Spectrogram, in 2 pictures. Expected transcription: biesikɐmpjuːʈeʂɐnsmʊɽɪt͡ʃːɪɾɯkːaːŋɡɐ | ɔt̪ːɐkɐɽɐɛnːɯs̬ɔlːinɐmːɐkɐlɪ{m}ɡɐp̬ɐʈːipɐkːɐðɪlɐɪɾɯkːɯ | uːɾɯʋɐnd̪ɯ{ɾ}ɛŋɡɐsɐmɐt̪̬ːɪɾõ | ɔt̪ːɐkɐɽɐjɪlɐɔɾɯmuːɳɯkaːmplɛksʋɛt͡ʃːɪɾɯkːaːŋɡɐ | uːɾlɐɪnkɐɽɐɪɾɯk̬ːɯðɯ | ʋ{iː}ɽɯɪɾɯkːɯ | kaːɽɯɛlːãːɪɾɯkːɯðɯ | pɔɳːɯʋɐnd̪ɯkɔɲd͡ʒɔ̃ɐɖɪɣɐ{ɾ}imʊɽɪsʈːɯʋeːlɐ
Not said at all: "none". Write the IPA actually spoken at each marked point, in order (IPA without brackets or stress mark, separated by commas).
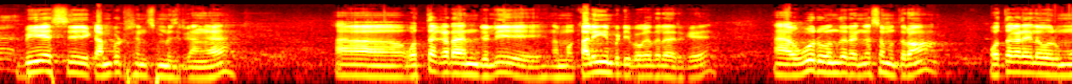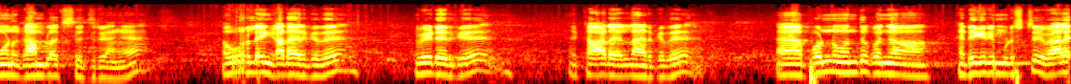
ŋ, ɾ, iː, ɾ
